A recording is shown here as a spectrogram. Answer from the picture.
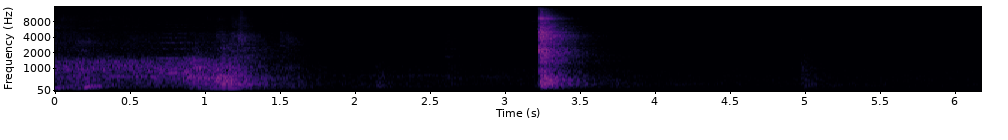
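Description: GYG elevator car's sliding doors running shut with a rushing noise for under two seconds, then one sharp, loud clunk about three seconds in, followed by a faint click near the end.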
